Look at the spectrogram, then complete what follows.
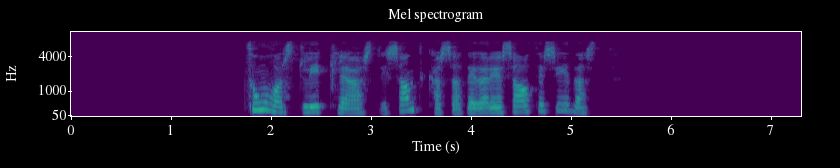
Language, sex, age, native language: Icelandic, female, 50-59, Icelandic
